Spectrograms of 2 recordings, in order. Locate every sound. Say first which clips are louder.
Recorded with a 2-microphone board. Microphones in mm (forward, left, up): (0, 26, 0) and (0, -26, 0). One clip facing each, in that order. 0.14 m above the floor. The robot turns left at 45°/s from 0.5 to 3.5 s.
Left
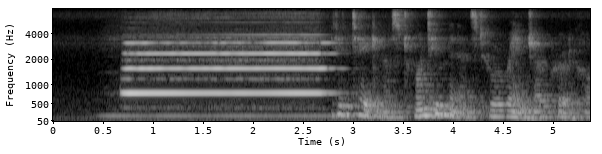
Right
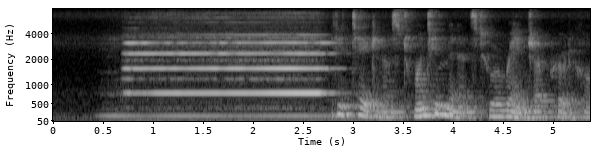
0.7 s a flute: left 9 dB; 65° left, 4 m; by 2.7 s 25° right, 4 m
2.8 s a woman speaking: right 2 dB; 55° right, 1.4 m; by 5.4 s 90° right, 1.4 m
